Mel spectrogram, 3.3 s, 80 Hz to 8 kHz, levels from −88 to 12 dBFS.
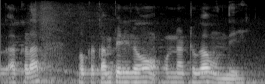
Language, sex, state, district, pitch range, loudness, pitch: Telugu, male, Telangana, Adilabad, 120-130 Hz, -18 LUFS, 125 Hz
